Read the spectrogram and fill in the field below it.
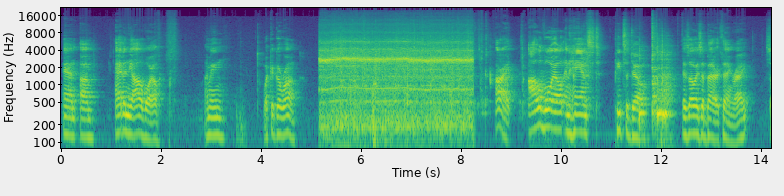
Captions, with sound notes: and add in the olive oil. I mean, what could go wrong? (machine whirring) All right, olive oil enhanced pizza dough, is always a better thing, right?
